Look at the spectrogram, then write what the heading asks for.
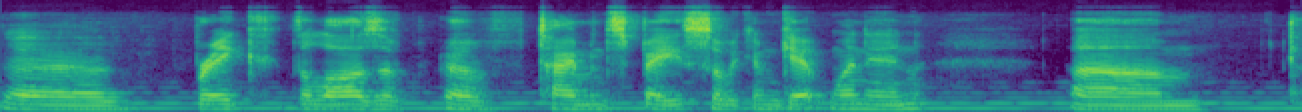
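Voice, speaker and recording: A man hosting a podcast in a casual, playful way, with rambling, halting delivery. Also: mid-range voice, little pitch movement. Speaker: podcast host. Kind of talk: casual chat with playful improvised sci-fi bits. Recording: slightly muffled audio with prominent music.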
